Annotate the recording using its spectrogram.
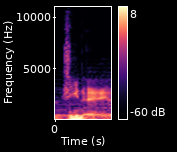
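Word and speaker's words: Gine: doing a stereotype Goku's mother's name is Guinea or genei it's Guinea but some people like to pronounce it differently GI and II she's in some media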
